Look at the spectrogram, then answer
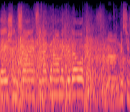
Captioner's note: some Applause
